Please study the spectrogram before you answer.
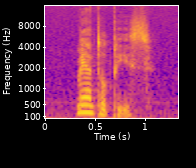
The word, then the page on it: mantelpiece: American English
